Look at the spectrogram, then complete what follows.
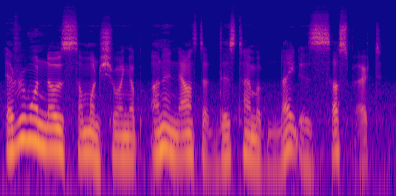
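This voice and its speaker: A man's voice: medium pitch, big pitch swings, fairly quick, darkish tone, slight background noise, natural voice. A man playing a jaded, indifferent, snobbish ghost in a comedic audio roleplay, dry, aloof and sardonic. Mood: disdainful.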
